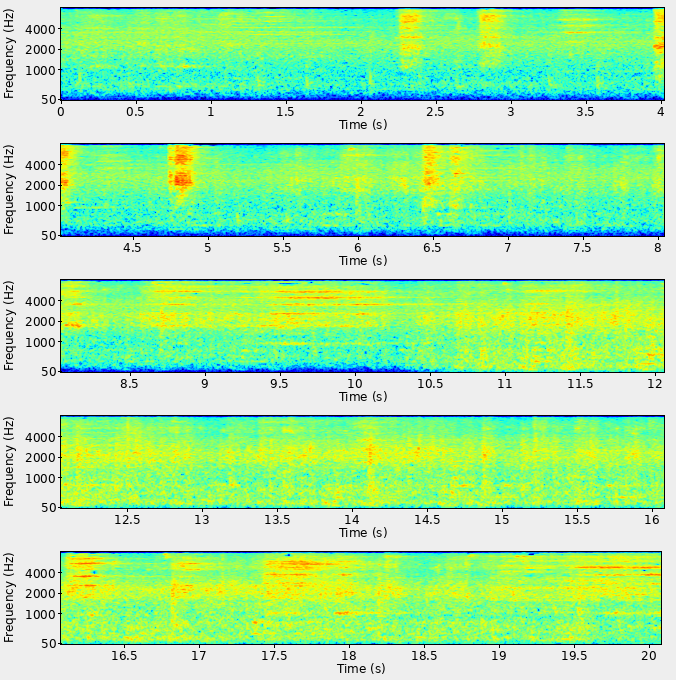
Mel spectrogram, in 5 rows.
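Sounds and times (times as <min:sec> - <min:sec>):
railway cars rumbling: 0:00.0 - 0:20.0
train wheel clicks over track: 0:01.3 - 0:20.0
high wheel squeal: 0:19.0 - 0:20.0.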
